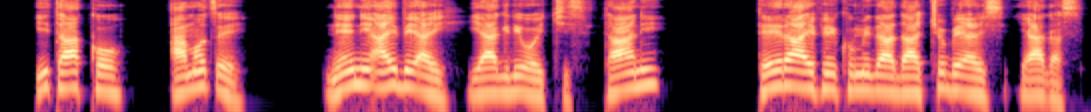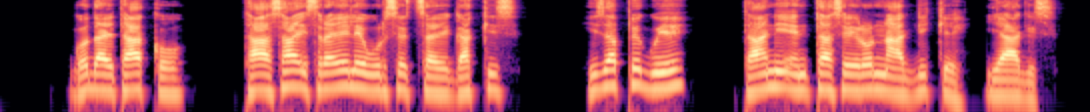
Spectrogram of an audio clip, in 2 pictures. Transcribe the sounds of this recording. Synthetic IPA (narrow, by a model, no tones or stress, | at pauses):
ʔɪt̪aːkːɔ | ʔɐmɔt͡sʼeː | ne̞ːnɪʔɐjbɛʔɐjːaːɡɪd̪ɪɔjt͡ʃːɪst̪aːnɪ | t̪e̞ːɾɐːjfɛjkʊmɪd̪aːd̪aːt͡ʃːɔbɛʔɐjsjaːɡɐs | ɡɔd̪ɐjt̪aːkːɔ | t̪ɐːsaːɪsɾaːʔeːlɛwʊɾsɛt͡sːɐjɡɐkːɪs | hɪzɐpːɛɡʊjɛ | t̪aːnɪɛnt̪ːɐse̞ːɾɔnːɐːɡːɪkːɛjaːɡɪs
